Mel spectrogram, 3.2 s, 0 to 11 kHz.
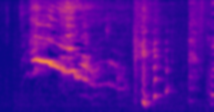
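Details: Brown female Poodle in temporary foster care, rescued from an animal hoarder's apartment in Mapo-gu with 18 other poodles, anxious and clinging to the man of the house: one long whine sliding downward, followed by short broken sounds and indoor noises.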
